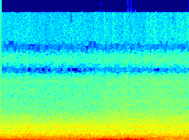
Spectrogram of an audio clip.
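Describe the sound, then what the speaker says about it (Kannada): Ocean waves at Colva Beach in Goa roll in as a steady low roar with wind buffeting the microphone, swelling slightly midway and holding a continuous broadband wash throughout. "ಅಲೆಗಳು ಸದ್ದು ಕೇಳಿಸ್ಕೊಂಡು."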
